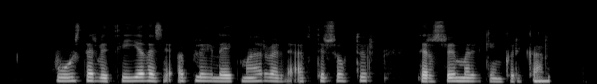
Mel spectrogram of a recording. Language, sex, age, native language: Icelandic, female, 50-59, Icelandic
